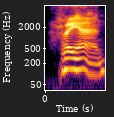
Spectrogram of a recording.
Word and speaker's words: Hraiyan: The name that he gives is spelled H-R-A-I-Y-A-N. – Yeah. – But he pronounces it Rayan, mm-hmm. – which sounds a lot like the French for nothing.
